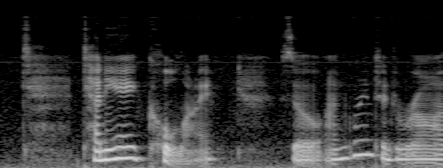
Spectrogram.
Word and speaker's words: taeniae coli: And that's called It's hard to pronounce, but it's teniae coli.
